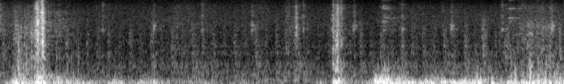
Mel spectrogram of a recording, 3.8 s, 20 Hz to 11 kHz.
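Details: 95-year-old 1929 Bugatti starter cranking in neutral with magneto off: slow, uneven low churning with sharp scrapes as the pinion slips on worn flywheel ring gear teeth.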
